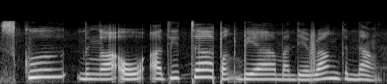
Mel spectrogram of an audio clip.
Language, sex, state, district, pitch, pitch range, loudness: Garo, female, Meghalaya, West Garo Hills, 245 Hz, 240-310 Hz, -15 LUFS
